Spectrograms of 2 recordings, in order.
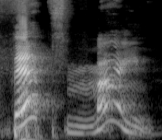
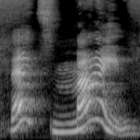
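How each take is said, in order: First: Loud, high indignant cry; cat's angry claim. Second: Loud, high squirrel squeak. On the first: Cat yells at Duck over the spoon, loud cry. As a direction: shout it as the possessive cat. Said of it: "Oh, no, hold on". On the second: Squirrel squeaks at Duck to claim the spoon, loud. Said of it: "squeaked the squirrel". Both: Acted.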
